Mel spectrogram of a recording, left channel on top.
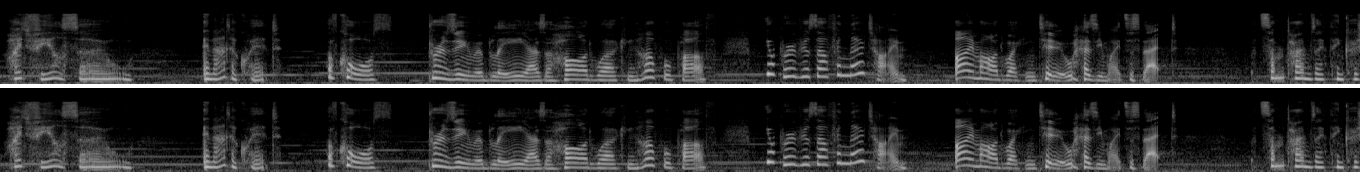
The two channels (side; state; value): both; normal; correlation 0.98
